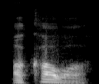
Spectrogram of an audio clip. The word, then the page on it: około: [ɔˈkɔwɔ]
